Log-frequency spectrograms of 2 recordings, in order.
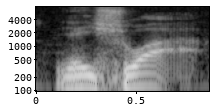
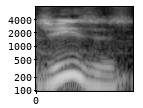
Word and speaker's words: Yeshua: not Jesus. Jane Schwan with the feng There was shui. no such thing as the letter J in the Hebrew alphabet.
